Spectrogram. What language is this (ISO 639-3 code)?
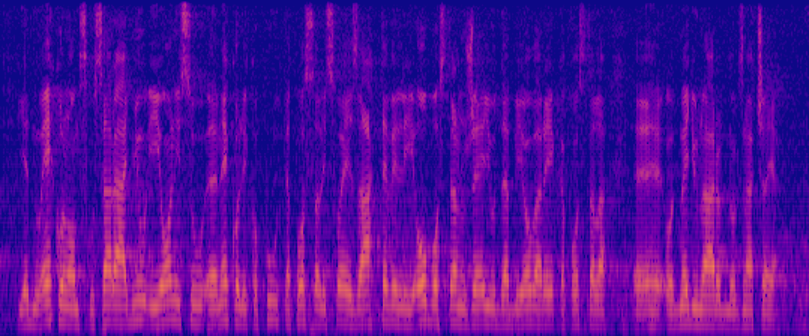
srp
